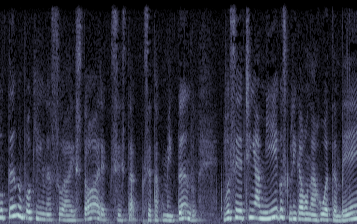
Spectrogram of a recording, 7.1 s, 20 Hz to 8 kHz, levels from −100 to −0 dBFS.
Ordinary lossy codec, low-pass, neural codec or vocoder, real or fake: none; none; none; real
